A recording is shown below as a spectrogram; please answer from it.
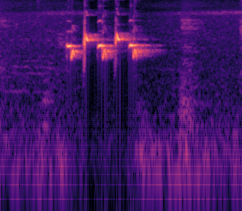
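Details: Sooty-headed bulbul in full voice, recorded as a singing lure: one quick phrase of four or five clear, liquid whistles rising and falling, lasting under a second against quiet low hum.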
